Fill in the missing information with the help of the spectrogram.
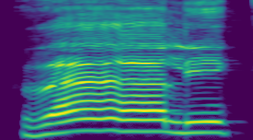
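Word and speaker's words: ذلك: একালিফটান খারা জবর যালিক এই চিহ্ন হতে অক্ফ করার কারণে কাফের উপরে জবরটা সাকিন হয়ে গেছে উচ্চারণ হয়েছে যালিক আজলি যালিক মিন আজলি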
